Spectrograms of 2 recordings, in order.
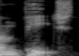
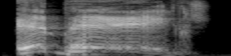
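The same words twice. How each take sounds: First: The word is said in a calm, flat voice. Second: The word is shouted loudly with great force. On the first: The speaker calls it wrong. "So you mispronounced it" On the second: The speaker calls it right. "it's all caps and three exclamation points"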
